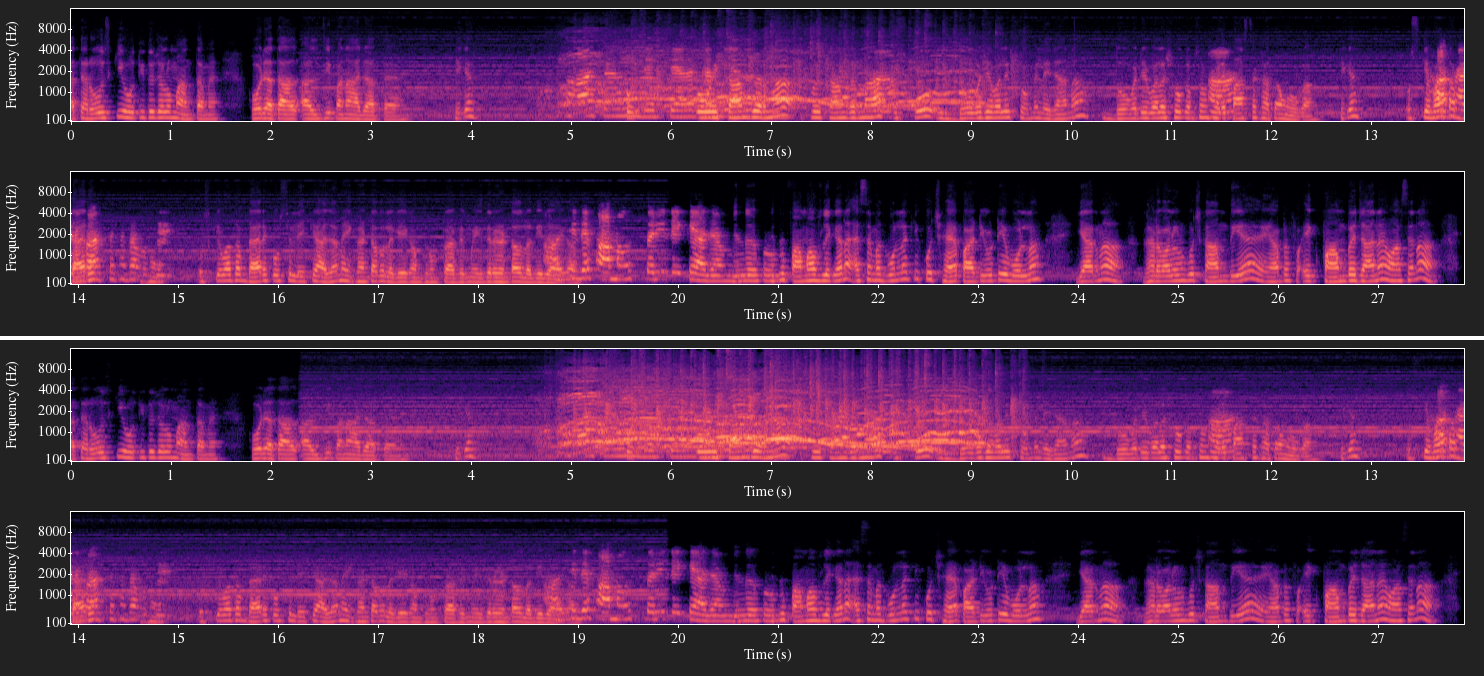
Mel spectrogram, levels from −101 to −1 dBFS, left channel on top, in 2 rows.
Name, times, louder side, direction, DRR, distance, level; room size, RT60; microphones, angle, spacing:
voice 1, 0.0-1.5 1.8-3.4 3.8-4.1 5.6-5.7 6.3-12.9 13.4-14.2 14.7-14.9 15.2-19.0 20.5-23.7 24.0-27.6, left 4 dB, 70° left, 0.8 m, -33 dB
sound 1, 2.3-19.9, right 5 dB, 25° right, 0.7 m, -49 dB
sound 2, 4.7-9.7, right 7 dB, 50° right, 0.4 m, -30 dB
voice 2, 5.0-7.1 8.0-8.3 11.4-11.7 13.6-14.2 14.5-14.9 18.7-21.0, left 4 dB, 30° left, 0.8 m, -33 dB
sound 3, 12.2-25.3, equal, 85° right, 1.5 m, -57 dB
6.9 x 5.8 x 3.8 m
head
